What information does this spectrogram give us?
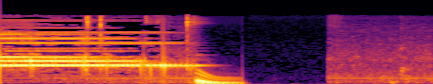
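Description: A chairman's bell rings in a parliamentary session to call a vote. A steady, bright ringing lasts about two seconds, then drops to a falling low tone and cuts off into silence, followed by faint room noise.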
